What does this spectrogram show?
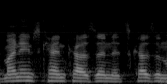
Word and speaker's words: Cousin IT: My company's Cousin IT, but my wife pronounces it Cousin It, like the Addams Family.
